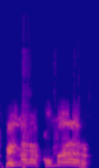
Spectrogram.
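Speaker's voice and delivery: put-on quick, high call to the kids in Spanish; everyday Spanish call. Shown as a demonstration. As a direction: rattle off "Vengan a comer" high and brisk. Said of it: "In Spanish".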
